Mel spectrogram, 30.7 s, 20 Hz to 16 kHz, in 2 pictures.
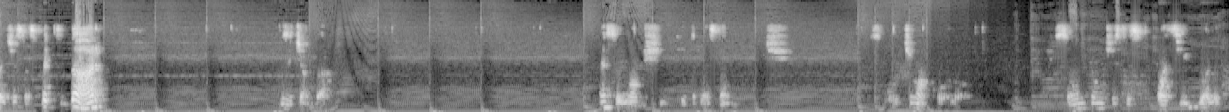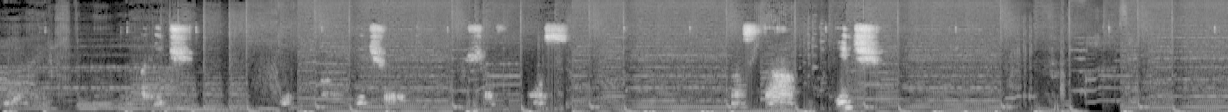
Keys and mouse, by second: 0.8-2.1 middle drag, 2.5-5.1 middle drag, 5.1-8.1 drag, 8.1 shift+d, 11.6-12.9 middle drag, 12.9 g, 15.3 r, 16.1 click, 16.2 g, 18.1 g, 19.9 r, 21.1 click, 21.5 g, 24.1-25.9 drag, 24.2 g, 26.5-28.0 drag, 26.6 g, 27.6 r, 29.6 g.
